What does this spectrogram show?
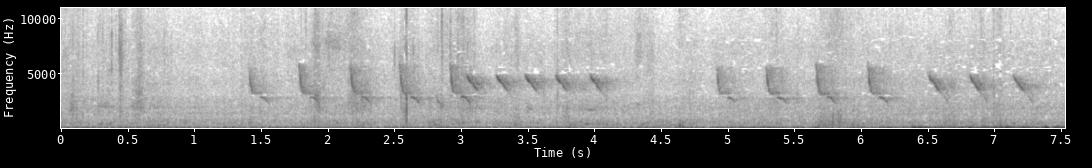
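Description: A bird calling over and over: short, high notes that slur downward, coming in quick runs of several a second and starting about a second and a half in. Underneath is a low rumble that grows louder near the end.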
